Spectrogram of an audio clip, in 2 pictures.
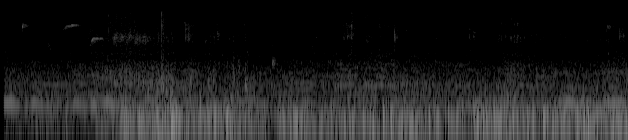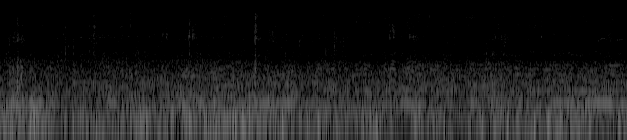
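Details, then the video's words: Hornets at the nest in autumn, during the 'annihilation of autumn brood' when young queens and drones have hatched and larvae are removed from the comb; a steady low droning buzz with layered overtones, plus scattered faint clicks and rustling. "Hornet - annihilation of autum brood. Hornissen - Vernichtung der Herbstbrut"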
